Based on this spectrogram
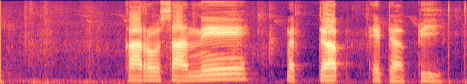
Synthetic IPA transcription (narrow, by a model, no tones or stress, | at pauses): kaɾosane | ŋəɖ̥a̤p̚ | eɖ̥a̤b̥i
